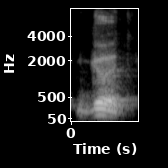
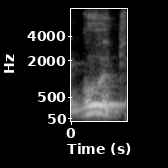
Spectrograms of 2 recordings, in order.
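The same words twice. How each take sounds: First: The vowel is said with unrounded lips. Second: The vowel is said with rounded lips. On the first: The speaker calls it right. "Your lips remain horizontal and you say good" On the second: The speaker calls it wrong. "we don't say good"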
